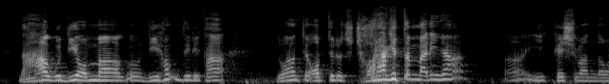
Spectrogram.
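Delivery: reproving tone.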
